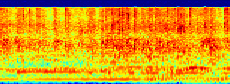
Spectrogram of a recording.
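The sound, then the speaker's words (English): An audience applauds Dr. Mrs. Theodora Nyako steadily for a couple of seconds, a dense wash of clapping with sustained low musical tones humming underneath and no one speaking. “Are you clapping for her?”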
